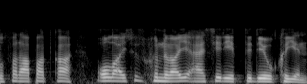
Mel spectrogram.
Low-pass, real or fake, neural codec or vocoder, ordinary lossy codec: 5.4 kHz; fake; codec, 24 kHz, 0.9 kbps, WavTokenizer, small release; none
